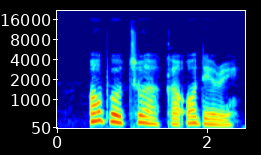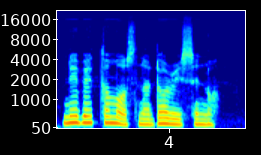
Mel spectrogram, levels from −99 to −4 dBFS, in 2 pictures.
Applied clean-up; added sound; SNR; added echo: none; none; none; none.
